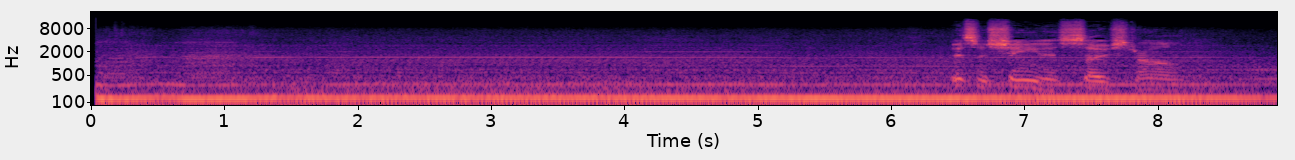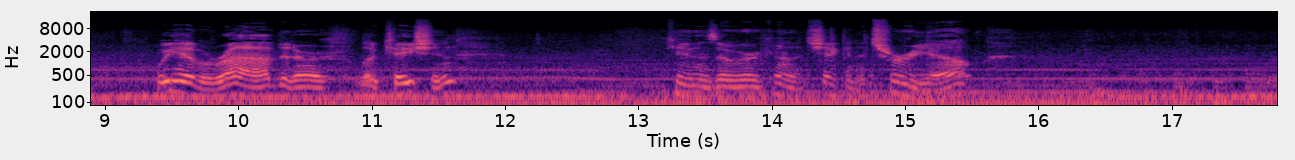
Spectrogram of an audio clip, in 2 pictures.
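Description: A diesel engine of a heavy machine hums steadily up close.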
